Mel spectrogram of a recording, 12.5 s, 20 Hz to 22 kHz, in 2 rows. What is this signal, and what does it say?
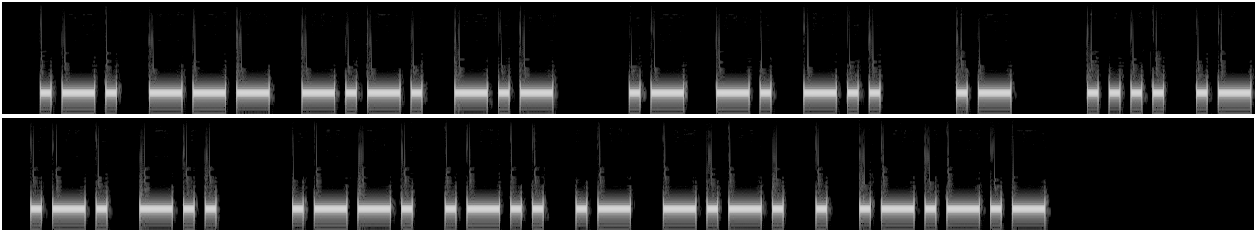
Morse code, heard as a keyed tone, about 22 wpm, 700 Hz. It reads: ROCK AND A HARD PLACE.
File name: practice / 22wpm / Sentences with 8-Word Phrases - 22wpm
